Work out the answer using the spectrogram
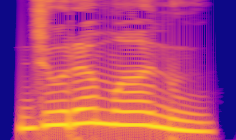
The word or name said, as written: ಜುರ್ಮಾನೆ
